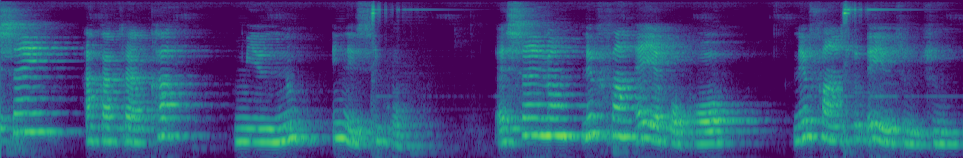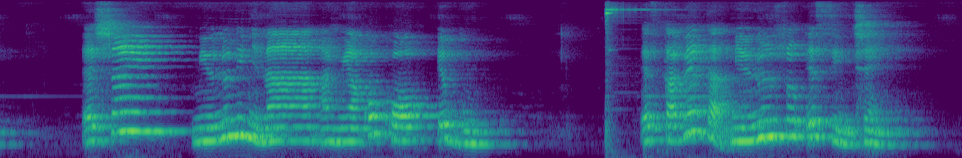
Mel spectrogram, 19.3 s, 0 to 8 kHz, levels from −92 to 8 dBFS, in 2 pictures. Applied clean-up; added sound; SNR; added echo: neural separator model SepFormer DNS4.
